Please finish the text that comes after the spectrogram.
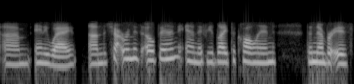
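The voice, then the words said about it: Slightly rough voice. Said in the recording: “My voice is a little rough today... It's the allergy season.”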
